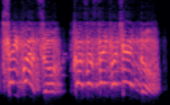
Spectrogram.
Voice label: player killed ally mood high, speech it; War Thunder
